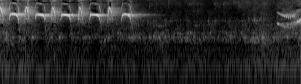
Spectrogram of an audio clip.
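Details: Mini wambi, a rarely kept songbird, singing actively for masteran training: about five quick high piping notes repeated evenly, a short silence, then a rising chirp at the end.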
